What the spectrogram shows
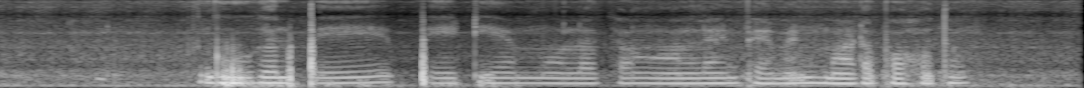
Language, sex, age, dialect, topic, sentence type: Kannada, female, 56-60, Mysore Kannada, banking, statement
